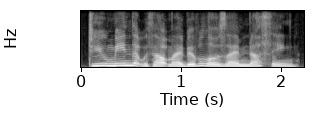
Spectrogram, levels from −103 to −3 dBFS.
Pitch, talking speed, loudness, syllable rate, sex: 240 Hz, 240 wpm, -13 LUFS, 6.2 syllables/s, female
